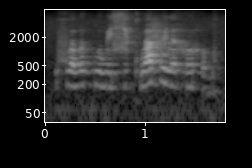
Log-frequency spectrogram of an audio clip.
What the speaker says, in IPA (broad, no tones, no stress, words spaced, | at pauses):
xʷawəkʷəwʏ sʲəkʷʼafʏ ləhʊhoɡ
